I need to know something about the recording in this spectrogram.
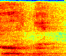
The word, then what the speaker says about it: arithmetic: equations based on patterns also called arithmetic sequences or arithmetic sequences pronounced arithmetic first i want to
